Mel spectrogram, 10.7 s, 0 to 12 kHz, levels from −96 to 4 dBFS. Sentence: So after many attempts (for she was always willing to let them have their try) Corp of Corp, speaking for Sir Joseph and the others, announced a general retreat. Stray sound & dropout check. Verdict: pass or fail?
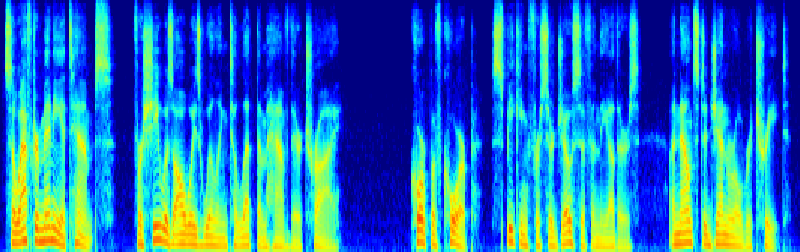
pass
